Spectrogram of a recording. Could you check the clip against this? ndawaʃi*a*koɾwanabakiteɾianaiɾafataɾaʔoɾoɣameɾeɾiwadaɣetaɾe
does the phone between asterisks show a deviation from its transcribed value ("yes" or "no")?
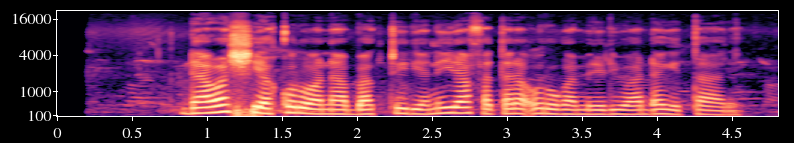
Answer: no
